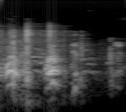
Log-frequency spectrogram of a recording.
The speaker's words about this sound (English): In the distance, south toward Skagway, he could hear dogs.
